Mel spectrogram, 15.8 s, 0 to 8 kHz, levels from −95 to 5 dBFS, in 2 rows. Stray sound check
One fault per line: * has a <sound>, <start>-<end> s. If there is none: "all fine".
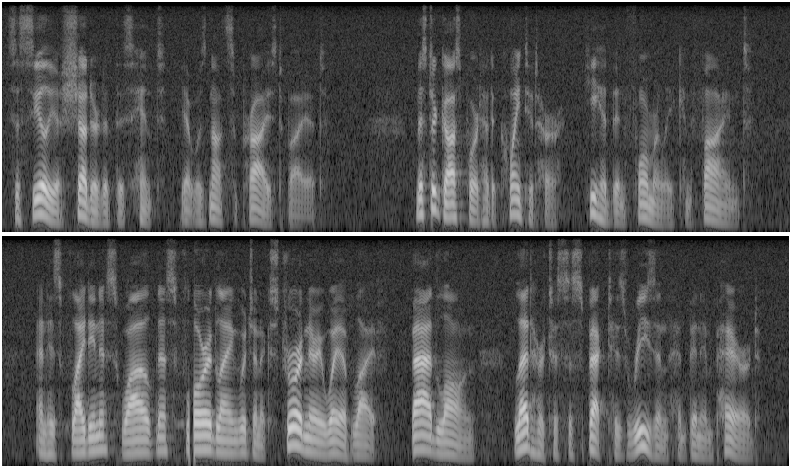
* has a dropout, 9.7-9.8 s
